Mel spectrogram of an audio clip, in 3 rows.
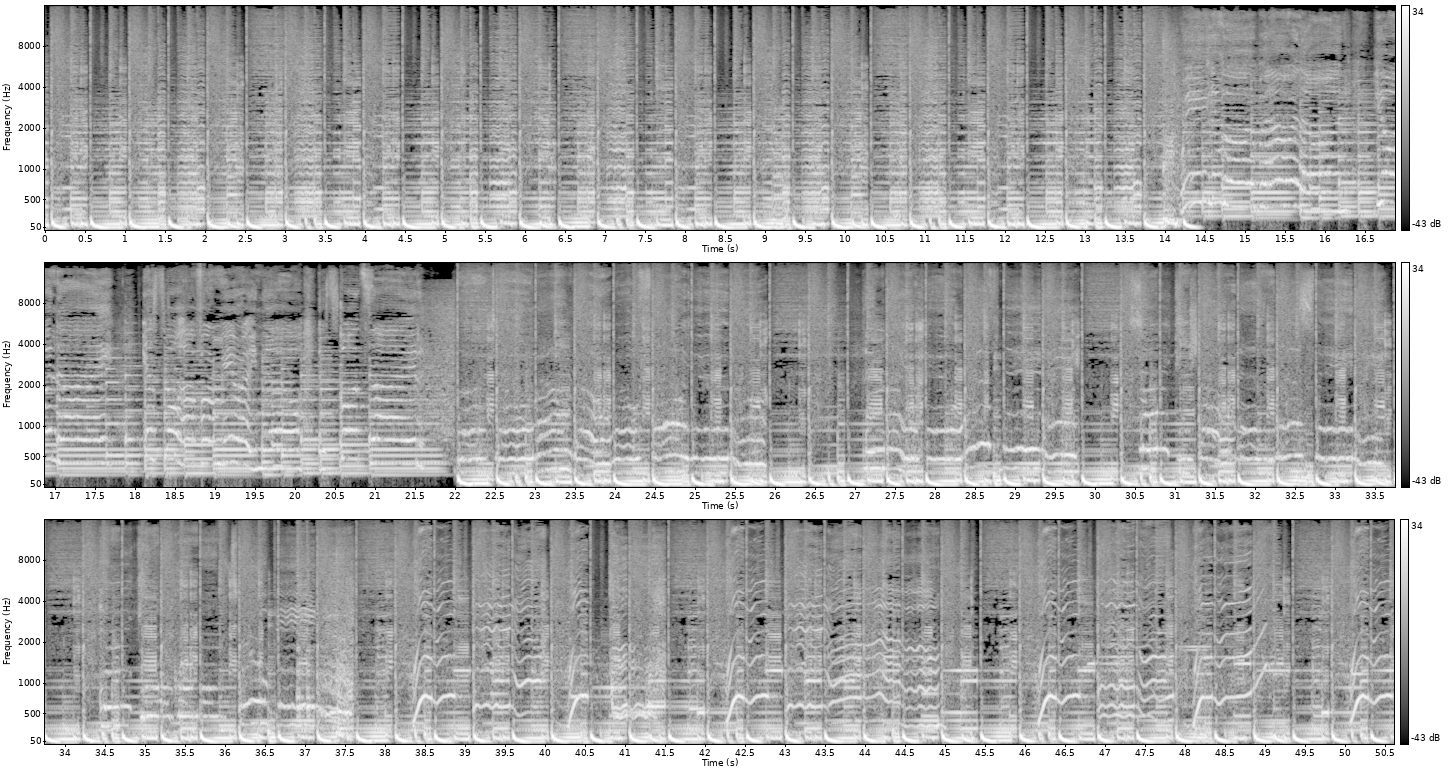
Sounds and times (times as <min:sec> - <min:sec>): Dance music: 0:00.0 - 0:50.6.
